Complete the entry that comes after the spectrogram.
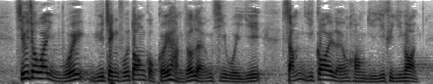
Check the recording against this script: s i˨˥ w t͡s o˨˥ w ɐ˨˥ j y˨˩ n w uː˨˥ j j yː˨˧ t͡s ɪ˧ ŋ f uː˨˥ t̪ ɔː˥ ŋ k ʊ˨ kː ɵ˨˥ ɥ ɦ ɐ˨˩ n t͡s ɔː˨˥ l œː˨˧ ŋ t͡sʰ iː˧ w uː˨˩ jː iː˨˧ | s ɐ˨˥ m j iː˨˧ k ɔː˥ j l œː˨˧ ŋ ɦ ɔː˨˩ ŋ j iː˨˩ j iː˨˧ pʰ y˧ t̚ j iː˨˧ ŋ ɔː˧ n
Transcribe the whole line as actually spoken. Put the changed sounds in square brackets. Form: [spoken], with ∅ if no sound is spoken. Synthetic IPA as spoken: s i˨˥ w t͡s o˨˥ w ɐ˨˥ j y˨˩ n w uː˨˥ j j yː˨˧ t͡s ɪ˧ ŋ f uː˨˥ t̪ ɔː˥ ŋ k ʊ˨ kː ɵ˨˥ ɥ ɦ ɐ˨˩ [ŋ] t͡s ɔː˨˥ l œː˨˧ ŋ t͡sʰ iː˧ w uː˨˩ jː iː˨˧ | s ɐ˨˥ m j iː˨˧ k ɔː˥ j l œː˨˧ ŋ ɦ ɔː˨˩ ŋ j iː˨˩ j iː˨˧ [kʰ] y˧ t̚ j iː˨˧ ŋ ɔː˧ n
